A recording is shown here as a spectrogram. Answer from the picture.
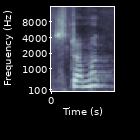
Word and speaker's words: stomach: स्टमक pain के spelling आप check कर लें, STOMACH, स्टमक, CH को यहाँ पे K की साउंड आएगी, स्टमक पेन।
